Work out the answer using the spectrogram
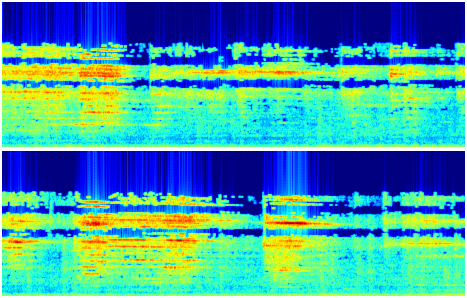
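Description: Freight cars rolling past at speed: a steady low rumble of steel wheels on rail, with a high-pitched squeal that comes and goes.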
